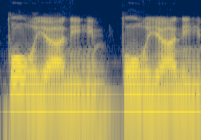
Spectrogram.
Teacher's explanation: طغیانہم میں طا کو بھی موٹا پڑھیں گے، غین کو بھی موٹا پڑھیں گے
